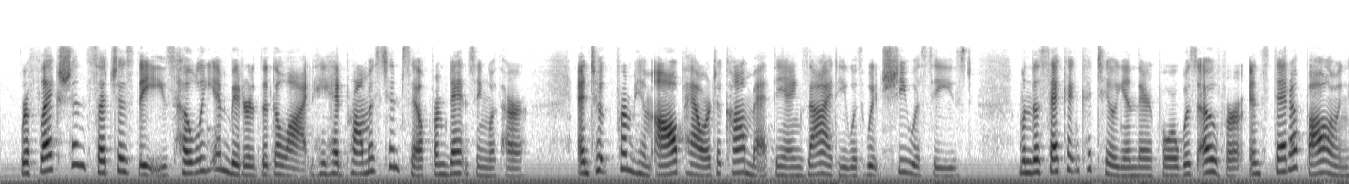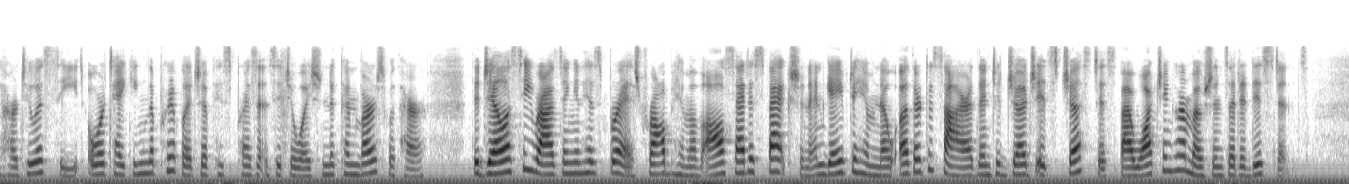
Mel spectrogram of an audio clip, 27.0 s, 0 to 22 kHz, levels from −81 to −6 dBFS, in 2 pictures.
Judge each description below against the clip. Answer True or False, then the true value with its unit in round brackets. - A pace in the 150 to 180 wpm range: False (195 wpm)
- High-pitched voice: True (215 Hz)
